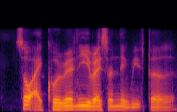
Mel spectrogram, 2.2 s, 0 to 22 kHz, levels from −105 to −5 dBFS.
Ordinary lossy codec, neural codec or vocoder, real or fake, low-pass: none; codec, 16 kHz, 1 kbps, X-Codec, HuBERT features, trained on balanced general audio; fake; none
